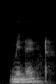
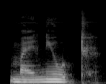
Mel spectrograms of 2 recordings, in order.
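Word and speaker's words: minute: अगर एक और एग्जाम्पल आप देखना चाहें होमोग्राफ का, तो एक वर्ड होता है ये मिनट, दूसरा वर्ड है माइन्यूट, ठीक है। स्पेलिंग सेम है, पर एक को मिनट पढ़ते हैं, दूसरे को माइन्यूट पढ़ते हैं।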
